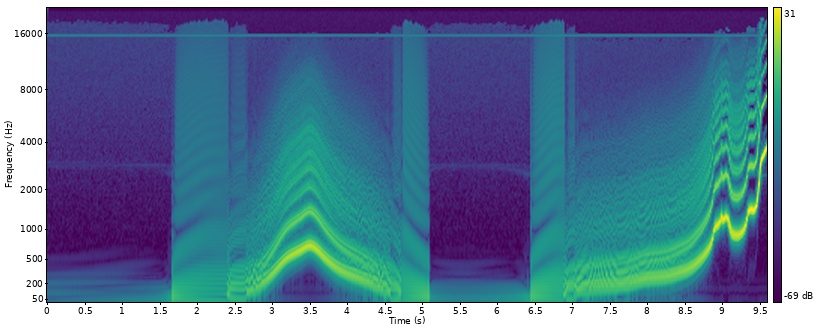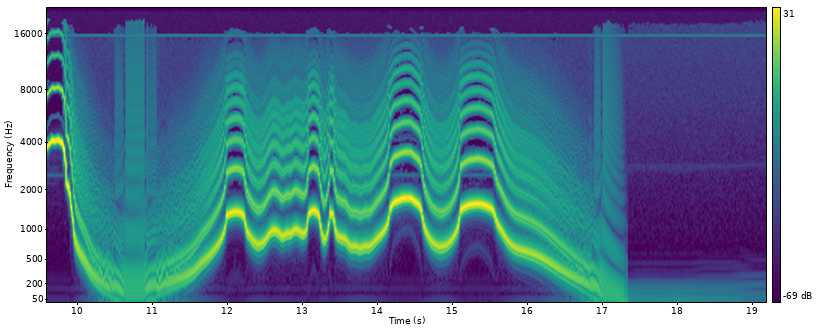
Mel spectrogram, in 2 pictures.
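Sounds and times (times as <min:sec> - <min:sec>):
theremin pitch test tone: 0:01.7 - 0:05.1, 0:06.5 - 0:17.4.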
